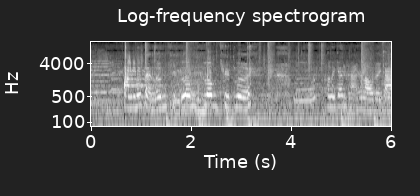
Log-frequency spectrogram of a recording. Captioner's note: sarcastically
